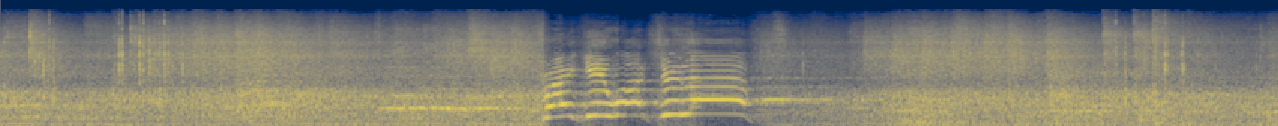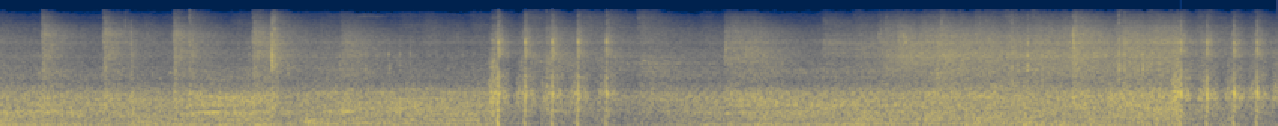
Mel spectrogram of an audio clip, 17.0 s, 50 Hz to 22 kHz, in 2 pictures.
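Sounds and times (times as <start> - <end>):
steady hum: 5.0 - 17.0
airsoft gunshots: 11.8 - 12.8, 16.3 - 17.0.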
